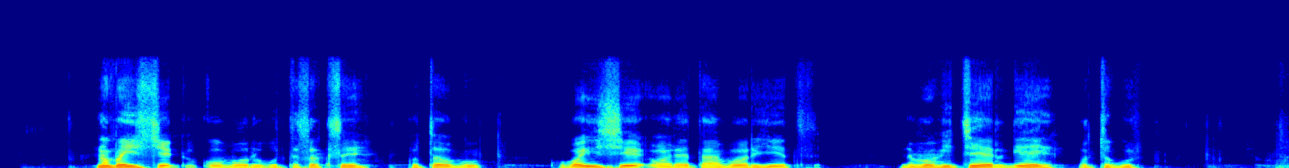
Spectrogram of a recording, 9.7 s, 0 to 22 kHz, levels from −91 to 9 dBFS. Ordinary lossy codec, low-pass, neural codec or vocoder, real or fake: none; 14.4 kHz; codec, 44.1 kHz, 2.6 kbps, SNAC; fake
